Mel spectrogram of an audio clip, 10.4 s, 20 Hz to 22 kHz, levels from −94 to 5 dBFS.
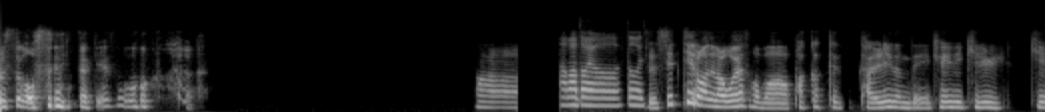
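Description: Speech recording with two linked playback faults. At 5.16 s the sound goes silent for 0.42 s before carrying on, a playback stall, likely from the player running short of data; it is a clean, sustained gap, far longer than a brief dropout. From 5.59 s to 6.43 s comes catch-up at higher speed: speech runs 1.5 times fast and its pitch rises roughly seven semitones, unlike time-stretching, which would keep the pitch steady.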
